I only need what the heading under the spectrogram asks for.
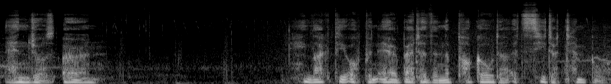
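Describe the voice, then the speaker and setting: A man's voice: on the low side, steady tone, normal speed, a little hiss or hum, lightly acted. Man playing a grieving, vengeful warrior monk. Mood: grim, resolved. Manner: solemn, weighty, intense. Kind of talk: dramatic video game cutscene acting.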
